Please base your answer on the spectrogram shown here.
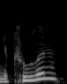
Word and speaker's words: Nikulin: um did i get your last name correct nakulen is that right yeah yeah you're you're you're good actually like people pronounce it differently okay well i have a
